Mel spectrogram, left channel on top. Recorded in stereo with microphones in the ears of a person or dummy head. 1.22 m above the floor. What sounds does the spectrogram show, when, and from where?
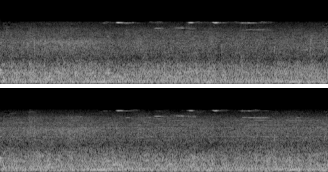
0.0 s a vehicle: 20° left (ahead or behind)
